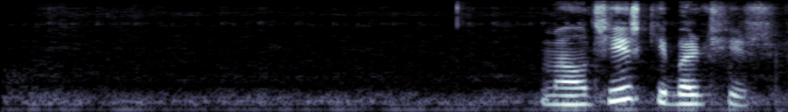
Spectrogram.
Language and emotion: Russian, neutral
